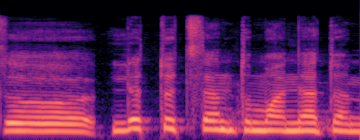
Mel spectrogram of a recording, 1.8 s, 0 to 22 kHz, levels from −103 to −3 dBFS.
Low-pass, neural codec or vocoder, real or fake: 14.4 kHz; vocoder, 44.1 kHz, 128 mel bands, Pupu-Vocoder; fake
